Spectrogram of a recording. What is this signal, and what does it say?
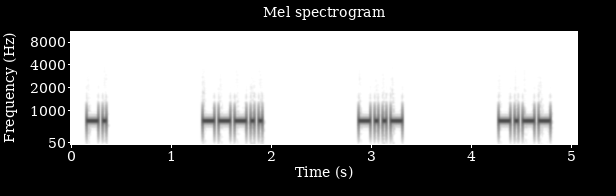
Morse code, heard as a keyed tone, about 32 wpm, spaced as for 8 wpm, 700 Hz. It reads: N8XY
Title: USA Call Signs - 4 Characters - 8x Character Spacing - 30wpm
